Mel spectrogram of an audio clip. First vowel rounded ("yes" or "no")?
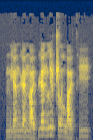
no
